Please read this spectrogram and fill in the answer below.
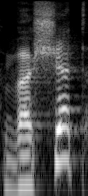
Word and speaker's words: Vachetta: so special is the Vachetta leather. And that is a French word. And I actually had to look that up to know how to pronounce that. Vachetta leather.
